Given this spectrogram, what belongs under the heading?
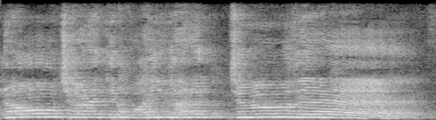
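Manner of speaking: very high, loud, slow pleading parent; mock exasperated parent; whiny parent. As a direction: wail it like a helpless parent. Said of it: "the parents are like".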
